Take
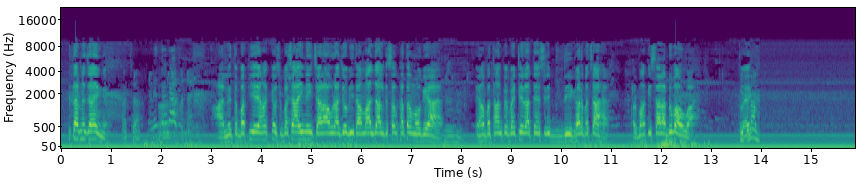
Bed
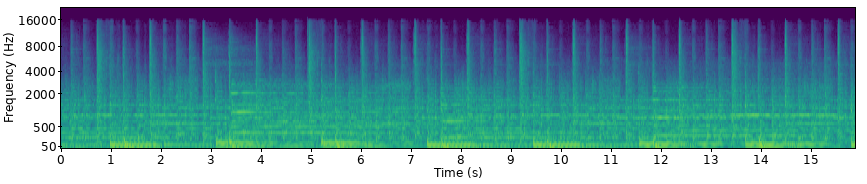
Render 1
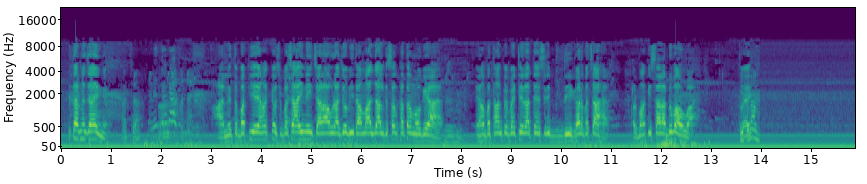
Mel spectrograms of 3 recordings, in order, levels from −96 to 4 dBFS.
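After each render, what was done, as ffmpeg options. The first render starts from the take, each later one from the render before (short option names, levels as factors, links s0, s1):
-af anull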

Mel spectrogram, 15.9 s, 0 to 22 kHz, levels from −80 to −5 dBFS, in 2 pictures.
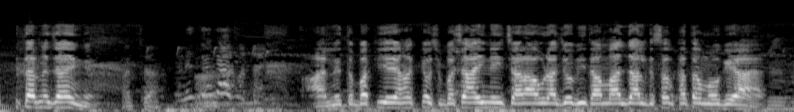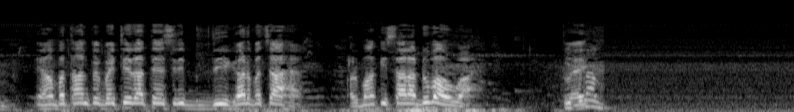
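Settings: -af "bandreject=f=50:t=h:w=6,bandreject=f=100:t=h:w=6,bandreject=f=150:t=h:w=6,bandreject=f=200:t=h:w=6,bandreject=f=250:t=h:w=6"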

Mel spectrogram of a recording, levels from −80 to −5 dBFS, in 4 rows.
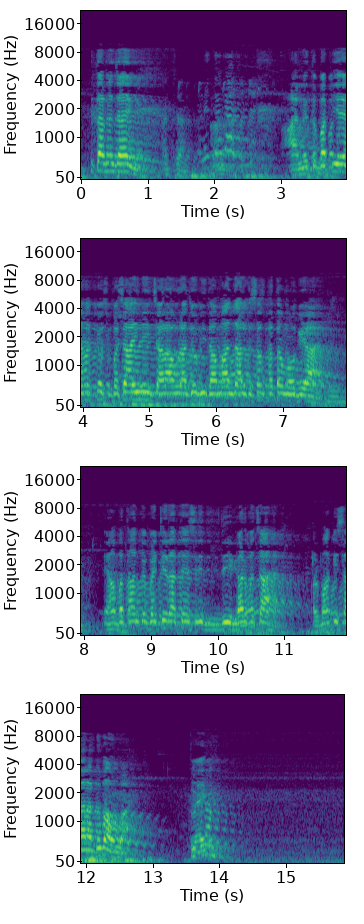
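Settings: -filter_complex "[0:a]asplit=2[s0][s1];[s1]adelay=16,volume=0.376[s2];[s0][s2]amix=inputs=2:normalize=0,asplit=6[s3][s4][s5][s6][s7][s8];[s4]adelay=120,afreqshift=-33,volume=0.251[s9];[s5]adelay=240,afreqshift=-66,volume=0.129[s10];[s6]adelay=360,afreqshift=-99,volume=0.0653[s11];[s7]adelay=480,afreqshift=-132,volume=0.0335[s12];[s8]adelay=600,afreqshift=-165,volume=0.017[s13];[s3][s9][s10][s11][s12][s13]amix=inputs=6:normalize=0"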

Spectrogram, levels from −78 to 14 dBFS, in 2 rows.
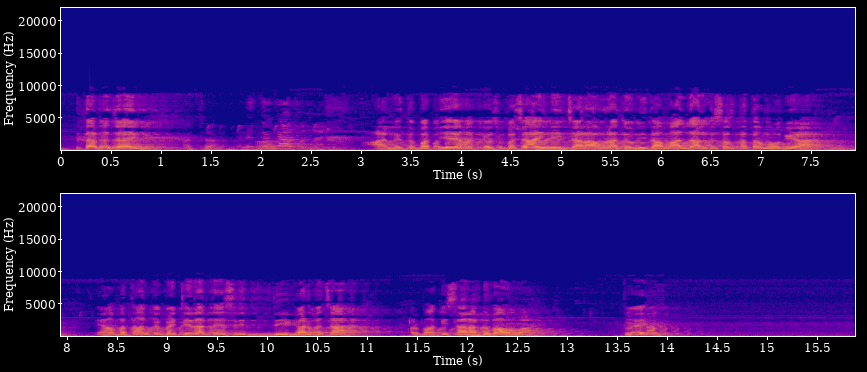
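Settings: -af "volume=1.88,alimiter=limit=0.794:level=0:latency=1"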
